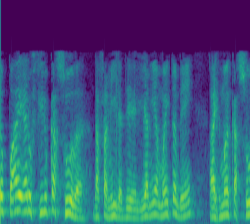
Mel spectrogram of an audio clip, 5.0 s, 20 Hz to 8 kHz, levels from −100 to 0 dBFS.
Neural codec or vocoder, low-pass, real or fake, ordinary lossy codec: none; 7.2 kHz; real; AAC, 16 kbps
